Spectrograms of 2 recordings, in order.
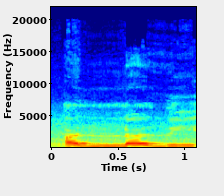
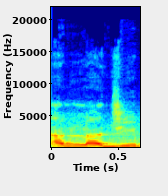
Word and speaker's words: الذي: আল্লাযী, এখানে আল্লাজি পড়বো না, আল্লাযী। জালের উচ্চারণ কিভাবে হবে? জিভের ডগটা একটুখানি বের করে অপরের দাঁতের সাথে মিলাতে হবে একটু, আল্লাযী।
